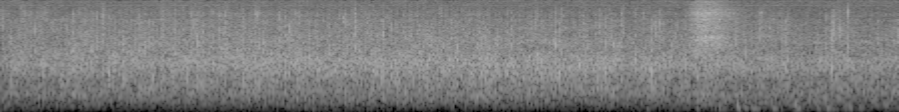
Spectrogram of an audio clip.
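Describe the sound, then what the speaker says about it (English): An audience at an Indigenous education event claps for standing councillors and community leaders, even sustained applause heard from within the room, fairly soft overall. "Let's give them a round of applause,"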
